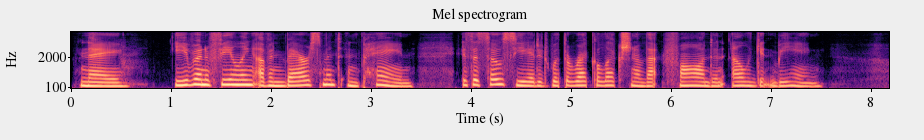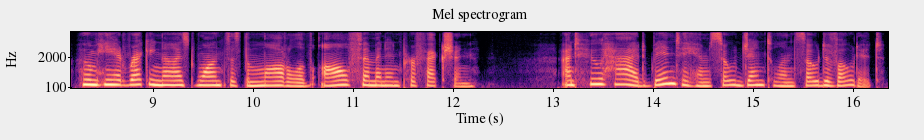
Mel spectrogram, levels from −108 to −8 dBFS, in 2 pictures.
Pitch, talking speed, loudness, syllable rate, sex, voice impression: 220 Hz, 155 wpm, -18 LUFS, 5.0 syllables/s, female, feminine, adult-like, relaxed, bright, soft, clear, fluent, intellectual, calm, friendly, reassuring, elegant, kind, modest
